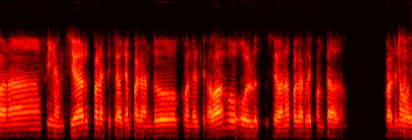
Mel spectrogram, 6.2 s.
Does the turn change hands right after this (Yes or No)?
Yes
